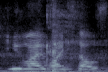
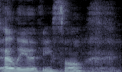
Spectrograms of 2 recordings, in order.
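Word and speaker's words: Elie Wiesel: Ooh, I've got Eli Wiesel's Night. That is an That's pronounced. autobiography. It's pronounced Elia Wiesel.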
